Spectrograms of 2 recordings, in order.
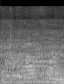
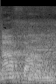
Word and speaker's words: Afam: Afram soup. Afram soup. Afram soup. How do you spell that? A-F-E-F. Okay, it's Afam.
